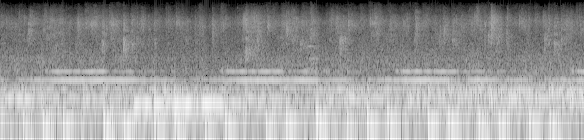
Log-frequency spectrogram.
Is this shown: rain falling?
yes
